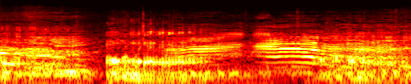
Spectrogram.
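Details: A lion and lioness in a fight give angry snarling roars, a rough growl breaking off after a second, then a sustained wavering tonal roar that swells and falls, dense and close throughout.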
